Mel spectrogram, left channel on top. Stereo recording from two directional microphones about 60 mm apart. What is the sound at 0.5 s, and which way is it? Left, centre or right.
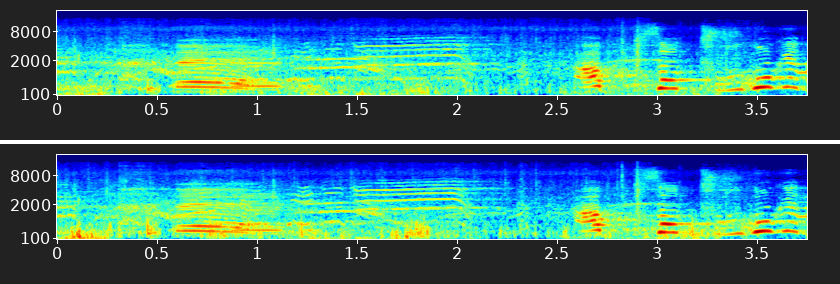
Speech, right.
